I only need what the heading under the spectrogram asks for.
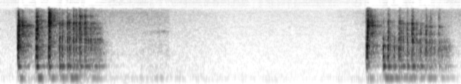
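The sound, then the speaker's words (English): Dice clatter across a hard table in two quick bursts during a tabletop role-playing game, rolled twice for a critical hit's damage: a rapid rattle of small hard clicks that settles, a pause of silence, then another lively roll. “Like, you roll two, double the dice.”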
